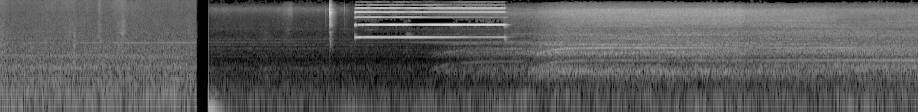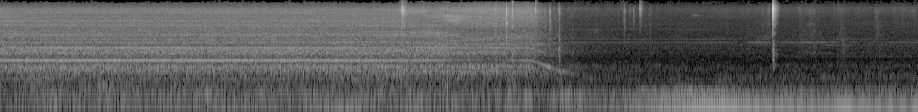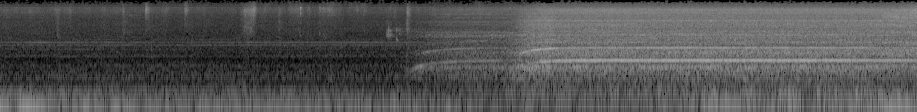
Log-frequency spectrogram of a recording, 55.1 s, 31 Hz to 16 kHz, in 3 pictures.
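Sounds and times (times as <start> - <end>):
steady buzzer beep: 7.1 - 10.2
cooling fans whirring: 8.4 - 55.0.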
